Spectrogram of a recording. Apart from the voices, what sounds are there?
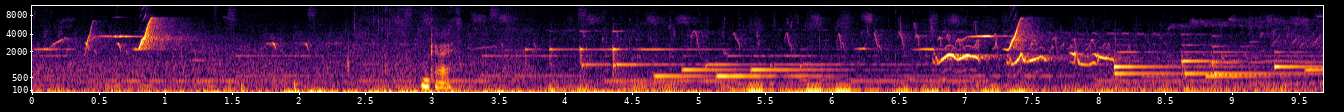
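small songbird chirping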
